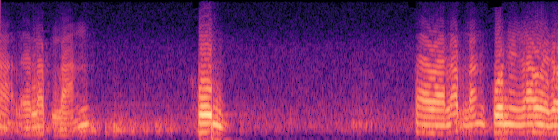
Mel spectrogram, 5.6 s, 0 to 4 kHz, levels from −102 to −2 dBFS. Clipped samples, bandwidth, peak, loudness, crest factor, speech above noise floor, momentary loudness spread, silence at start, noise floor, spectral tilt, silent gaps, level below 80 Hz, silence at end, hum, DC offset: under 0.1%; 3.4 kHz; -6 dBFS; -20 LUFS; 16 dB; 28 dB; 24 LU; 0 s; -47 dBFS; -12.5 dB/octave; none; -54 dBFS; 0 s; none; under 0.1%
